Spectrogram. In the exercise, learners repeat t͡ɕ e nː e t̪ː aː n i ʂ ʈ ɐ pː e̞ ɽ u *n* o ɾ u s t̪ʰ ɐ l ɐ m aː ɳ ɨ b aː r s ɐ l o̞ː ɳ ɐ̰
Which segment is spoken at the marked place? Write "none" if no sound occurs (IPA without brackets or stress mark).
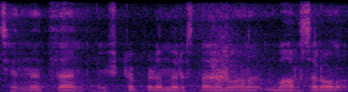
nː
